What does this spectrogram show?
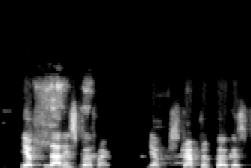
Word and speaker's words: Streptococcus: strap toe caucus yep that is perfect yep streptococcus biogenus yeah streptococcus field biogenesis genus yep yeah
